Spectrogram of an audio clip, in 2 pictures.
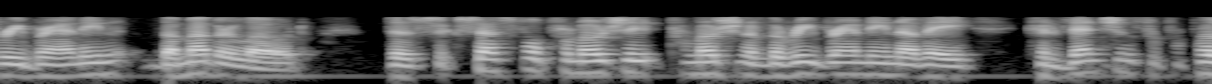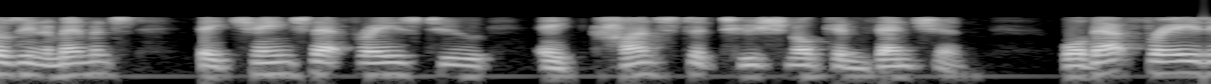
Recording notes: save some time for phone calls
